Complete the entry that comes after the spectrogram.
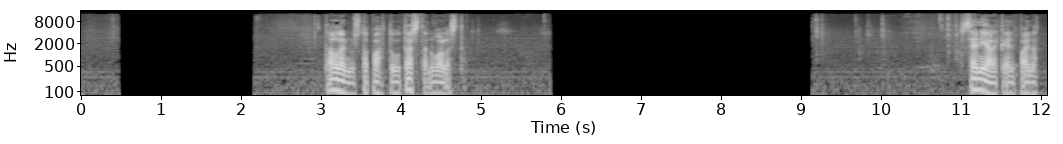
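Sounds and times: mains hum: 0:02.2 - 0:05.9, 0:09.2 - 0:12.0.

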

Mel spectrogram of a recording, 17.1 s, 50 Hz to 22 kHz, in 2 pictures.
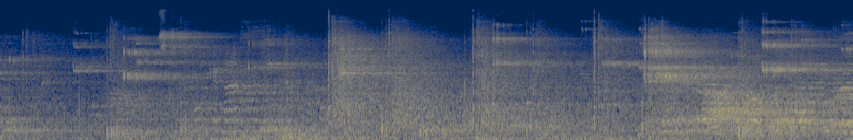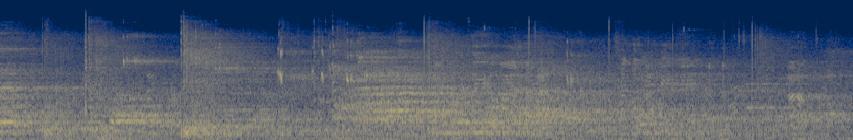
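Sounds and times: shoes squeaking on wooden floor: 0:00.0 - 0:03.0, 0:04.9 - 0:06.8, 0:07.5 - 0:08.6
players' voices: 0:00.0 - 0:17.0
rackets striking shuttlecock: 0:02.4 - 0:06.7, 0:08.9 - 0:09.7.

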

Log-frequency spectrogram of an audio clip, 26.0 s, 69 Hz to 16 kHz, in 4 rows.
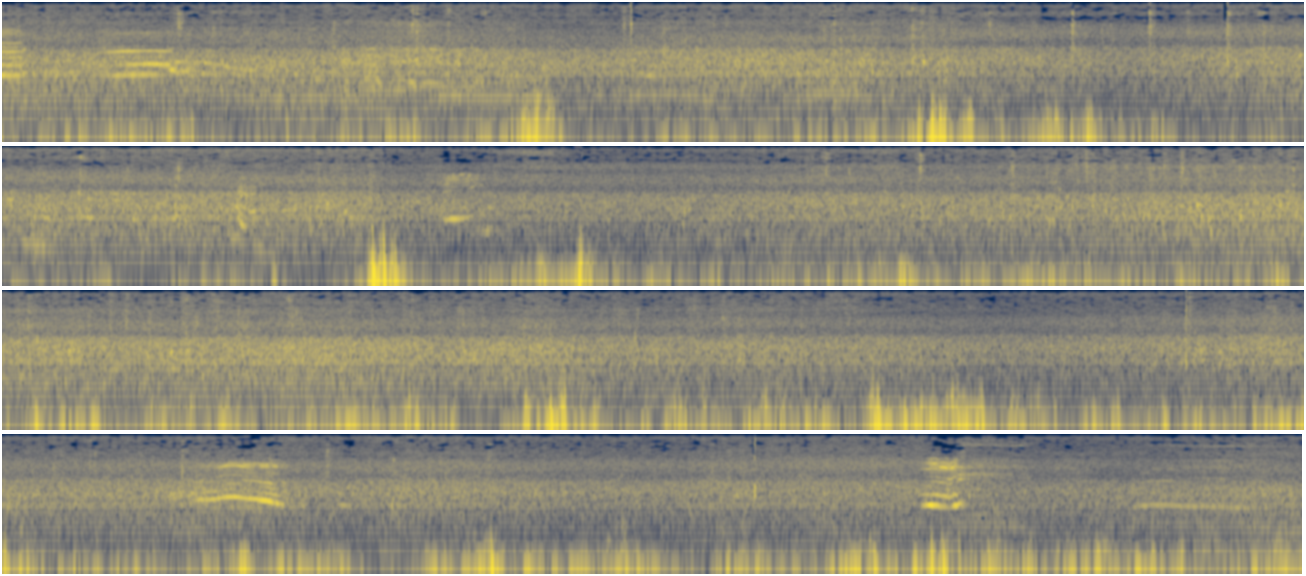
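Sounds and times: sea surf hissing: 0:00.0 - 0:26.0
wind buffeting microphone: 0:00.0 - 0:26.0.

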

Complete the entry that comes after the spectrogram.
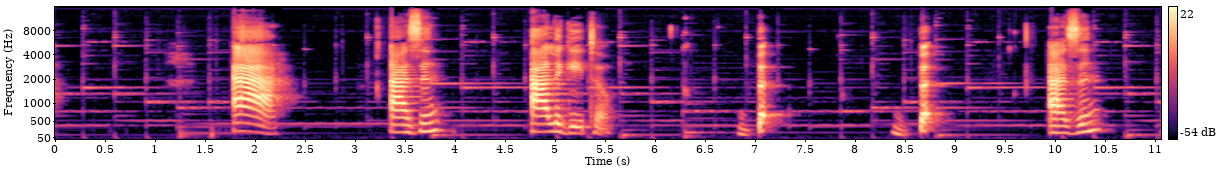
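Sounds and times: soft background music: 0:00.0 - 0:11.0
woman saying a letter sound: 0:01.8 - 0:02.4.

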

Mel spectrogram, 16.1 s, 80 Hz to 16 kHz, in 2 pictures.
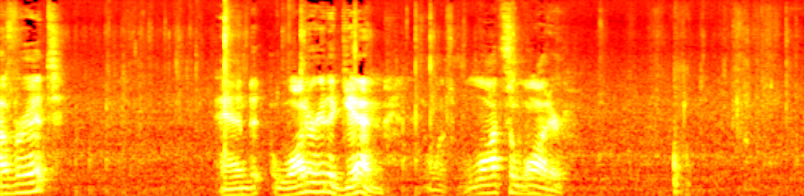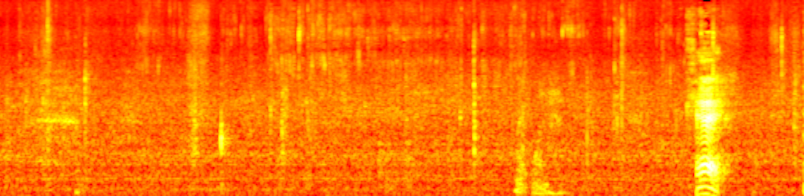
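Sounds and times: person speaking: 0:14.8 - 0:15.5.

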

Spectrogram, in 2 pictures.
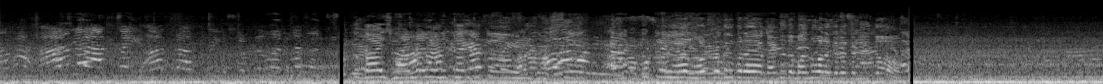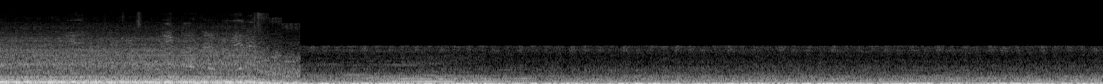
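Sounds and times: passengers' voices: 0:00.0 - 0:09.2
bus engine rumble and road noise: 0:00.0 - 0:22.0.

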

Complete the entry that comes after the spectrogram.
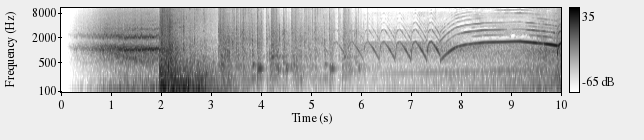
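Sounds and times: car tyres screeching: 0:00.3 - 0:02.0.

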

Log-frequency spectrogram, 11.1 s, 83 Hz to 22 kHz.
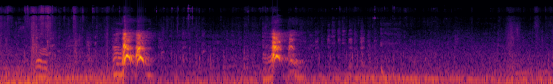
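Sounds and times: dog barking: 0:02.3 - 0:03.1, 0:05.3 - 0:06.1
dog yelp: 0:02.3 - 0:03.1.

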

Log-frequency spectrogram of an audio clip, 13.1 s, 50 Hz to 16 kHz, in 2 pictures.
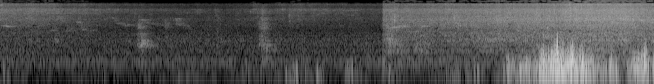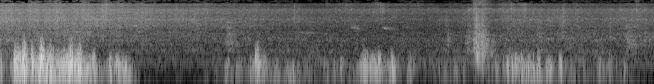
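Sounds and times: steady hiss of wind: 0:00.0 - 0:13.0
wind gusts buffeting microphone: 0:04.7 - 0:07.9, 0:08.8 - 0:12.9.

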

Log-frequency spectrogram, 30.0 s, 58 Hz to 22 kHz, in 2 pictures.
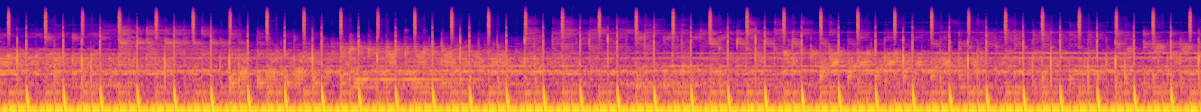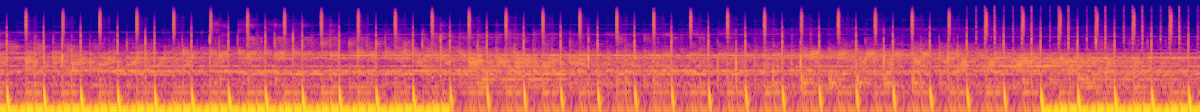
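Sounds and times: heavy sub-bass: 0:00.0 - 0:30.0
techno music: 0:00.0 - 0:30.0
ticking percussion: 0:00.0 - 0:30.0.

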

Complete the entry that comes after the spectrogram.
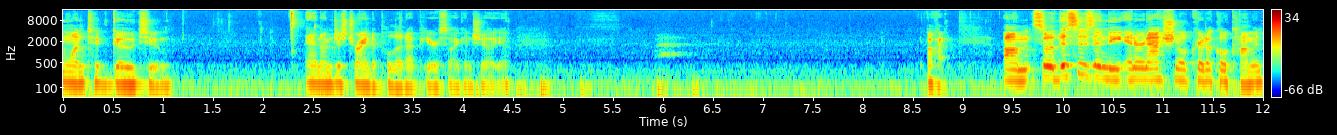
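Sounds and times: faint low background hum: 0:00.0 - 0:12.0.

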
